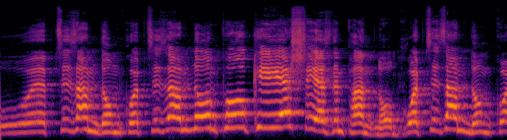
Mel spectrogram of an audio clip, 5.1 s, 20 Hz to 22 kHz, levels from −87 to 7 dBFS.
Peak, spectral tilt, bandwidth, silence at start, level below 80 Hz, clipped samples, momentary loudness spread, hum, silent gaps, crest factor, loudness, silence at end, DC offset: -4 dBFS; -2 dB/octave; 18 kHz; 0 s; under -90 dBFS; under 0.1%; 9 LU; none; none; 18 dB; -21 LUFS; 0 s; under 0.1%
